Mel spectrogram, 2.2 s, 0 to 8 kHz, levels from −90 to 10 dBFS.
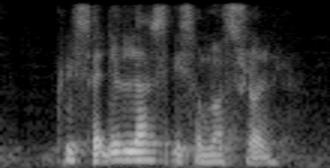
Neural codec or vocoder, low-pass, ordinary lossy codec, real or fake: codec, 24 kHz, 1.5 kbps, HILCodec; 7.2 kHz; none; fake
